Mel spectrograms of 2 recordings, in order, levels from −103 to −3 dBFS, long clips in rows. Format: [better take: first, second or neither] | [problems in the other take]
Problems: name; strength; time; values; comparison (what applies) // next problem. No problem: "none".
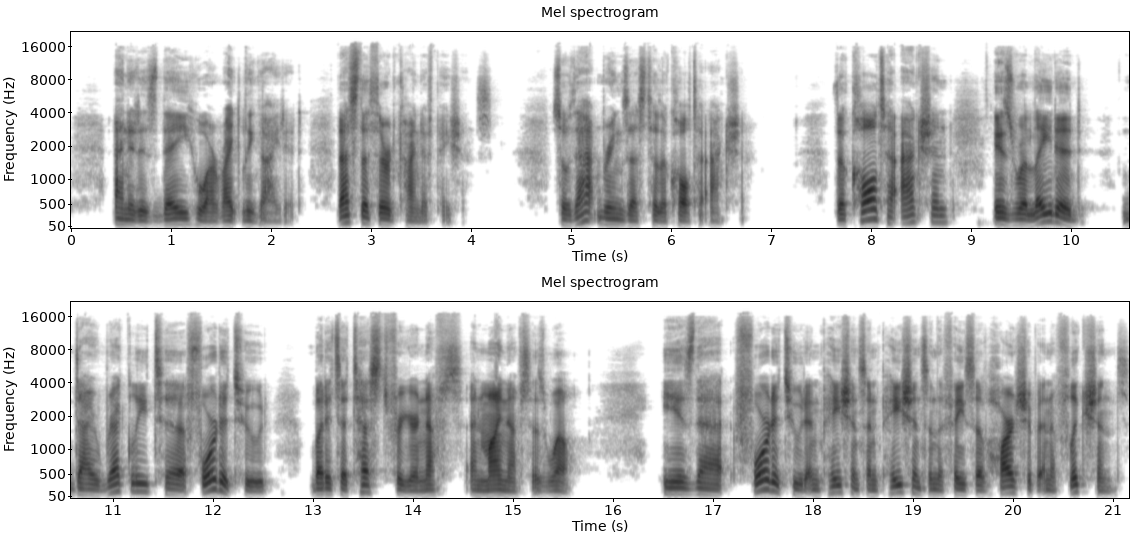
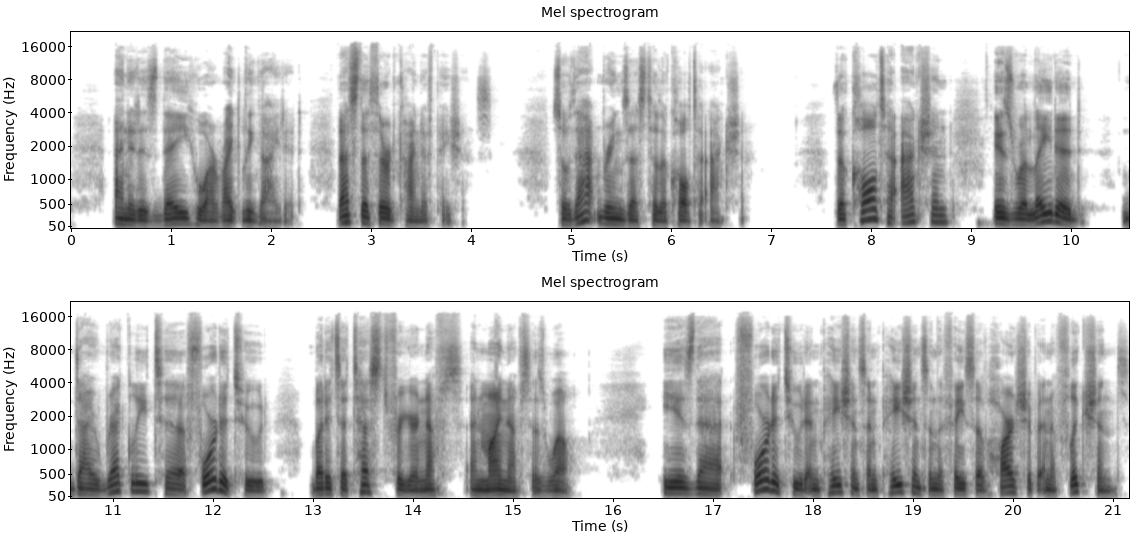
second | thin; somewhat; fading below 500 Hz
